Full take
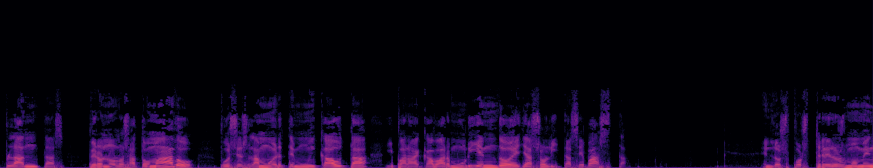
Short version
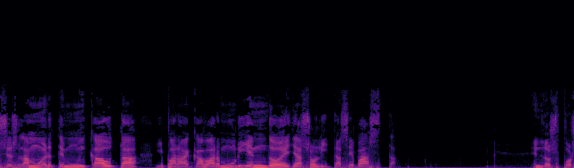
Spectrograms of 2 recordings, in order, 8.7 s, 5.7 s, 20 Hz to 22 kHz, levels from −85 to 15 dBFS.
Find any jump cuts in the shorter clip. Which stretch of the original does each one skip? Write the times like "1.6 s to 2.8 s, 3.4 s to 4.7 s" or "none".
none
